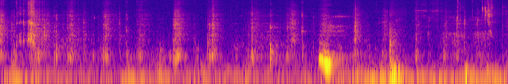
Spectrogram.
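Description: Close-up chewing of crisp garlic bread: irregular crunches and wet mouth sounds, with a brief 'mm' about five seconds in.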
